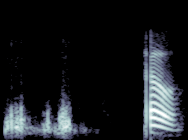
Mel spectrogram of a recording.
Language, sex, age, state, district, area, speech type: Bodo, female, 45-60, Assam, Udalguri, urban, conversation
